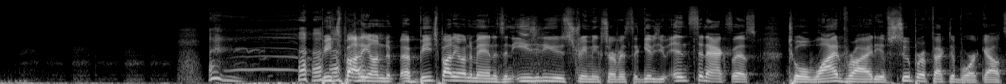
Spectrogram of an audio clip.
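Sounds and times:
animal sniffing the microphone: 0.0 - 2.1
laughter: 2.1 - 4.0
speech: 2.1 - 10.0.

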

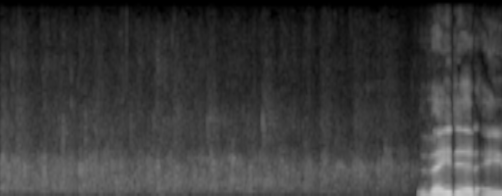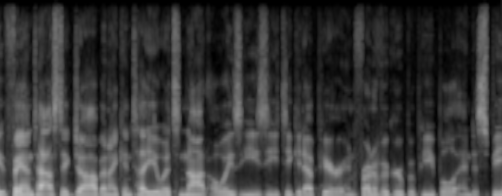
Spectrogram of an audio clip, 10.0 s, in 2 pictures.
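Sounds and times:
audience applause: 0.0 - 4.4
speech: 4.2 - 10.0.

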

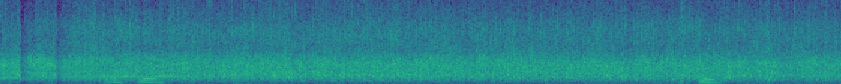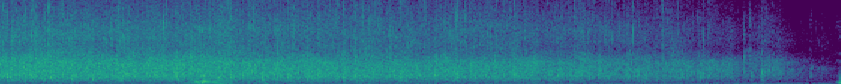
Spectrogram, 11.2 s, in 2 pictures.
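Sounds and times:
audience applause welcoming Dr. Yellen and Professor Siegel: 0.0 - 11.2
speech: 0.7 - 1.3, 4.6 - 5.0.

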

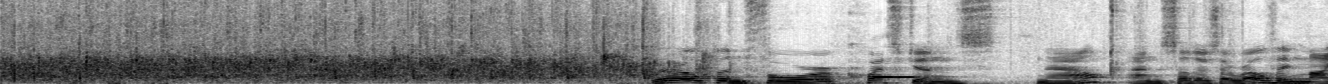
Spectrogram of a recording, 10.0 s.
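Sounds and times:
audience applause: 0.0 - 5.4
speech: 4.9 - 9.9.

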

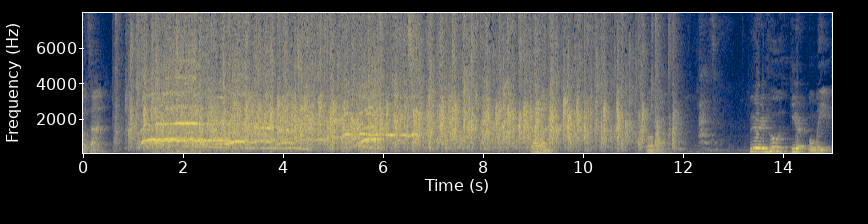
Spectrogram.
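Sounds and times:
speech: 0.0 - 0.6, 13.4 - 14.9
audience applause: 0.6 - 12.0.

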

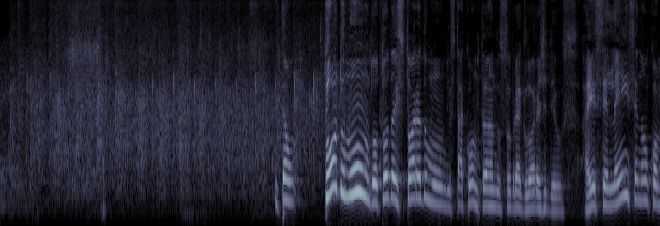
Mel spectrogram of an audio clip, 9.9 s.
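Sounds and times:
audience applause: 0.0 - 5.8
speech: 4.1 - 9.9.

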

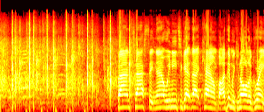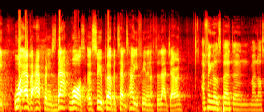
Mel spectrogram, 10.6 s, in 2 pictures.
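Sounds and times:
audience applause: 0.0 - 3.4
speech: 2.4 - 10.5.

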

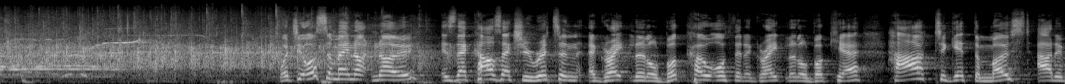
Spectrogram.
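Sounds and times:
audience applause: 0.0 - 4.4
speech: 2.8 - 10.6.

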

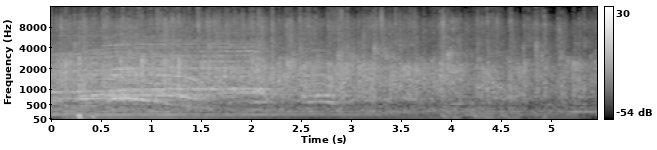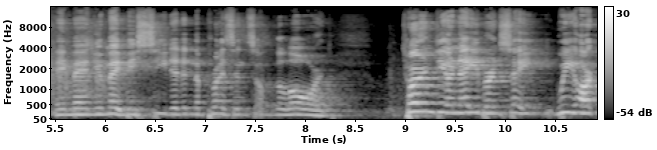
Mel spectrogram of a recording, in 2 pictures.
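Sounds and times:
audience shouting praise: 0.0 - 4.8
audience clapping: 0.0 - 6.3
speech: 5.5 - 8.4, 9.0 - 10.9.

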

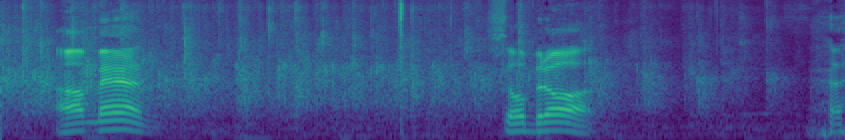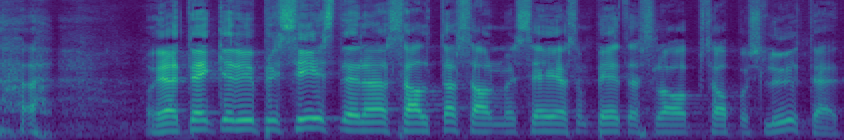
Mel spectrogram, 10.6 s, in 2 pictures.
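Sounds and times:
audience applause: 0.0 - 5.3
speech: 0.4 - 1.0, 3.1 - 3.8, 5.2 - 10.5
laughter: 5.0 - 5.8.

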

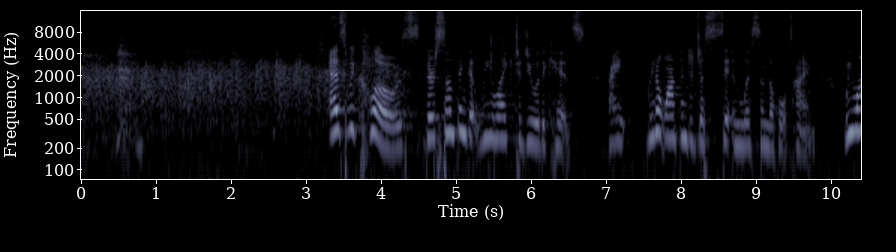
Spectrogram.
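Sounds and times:
audience clapping: 0.0 - 4.4
speech: 3.3 - 10.3.

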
